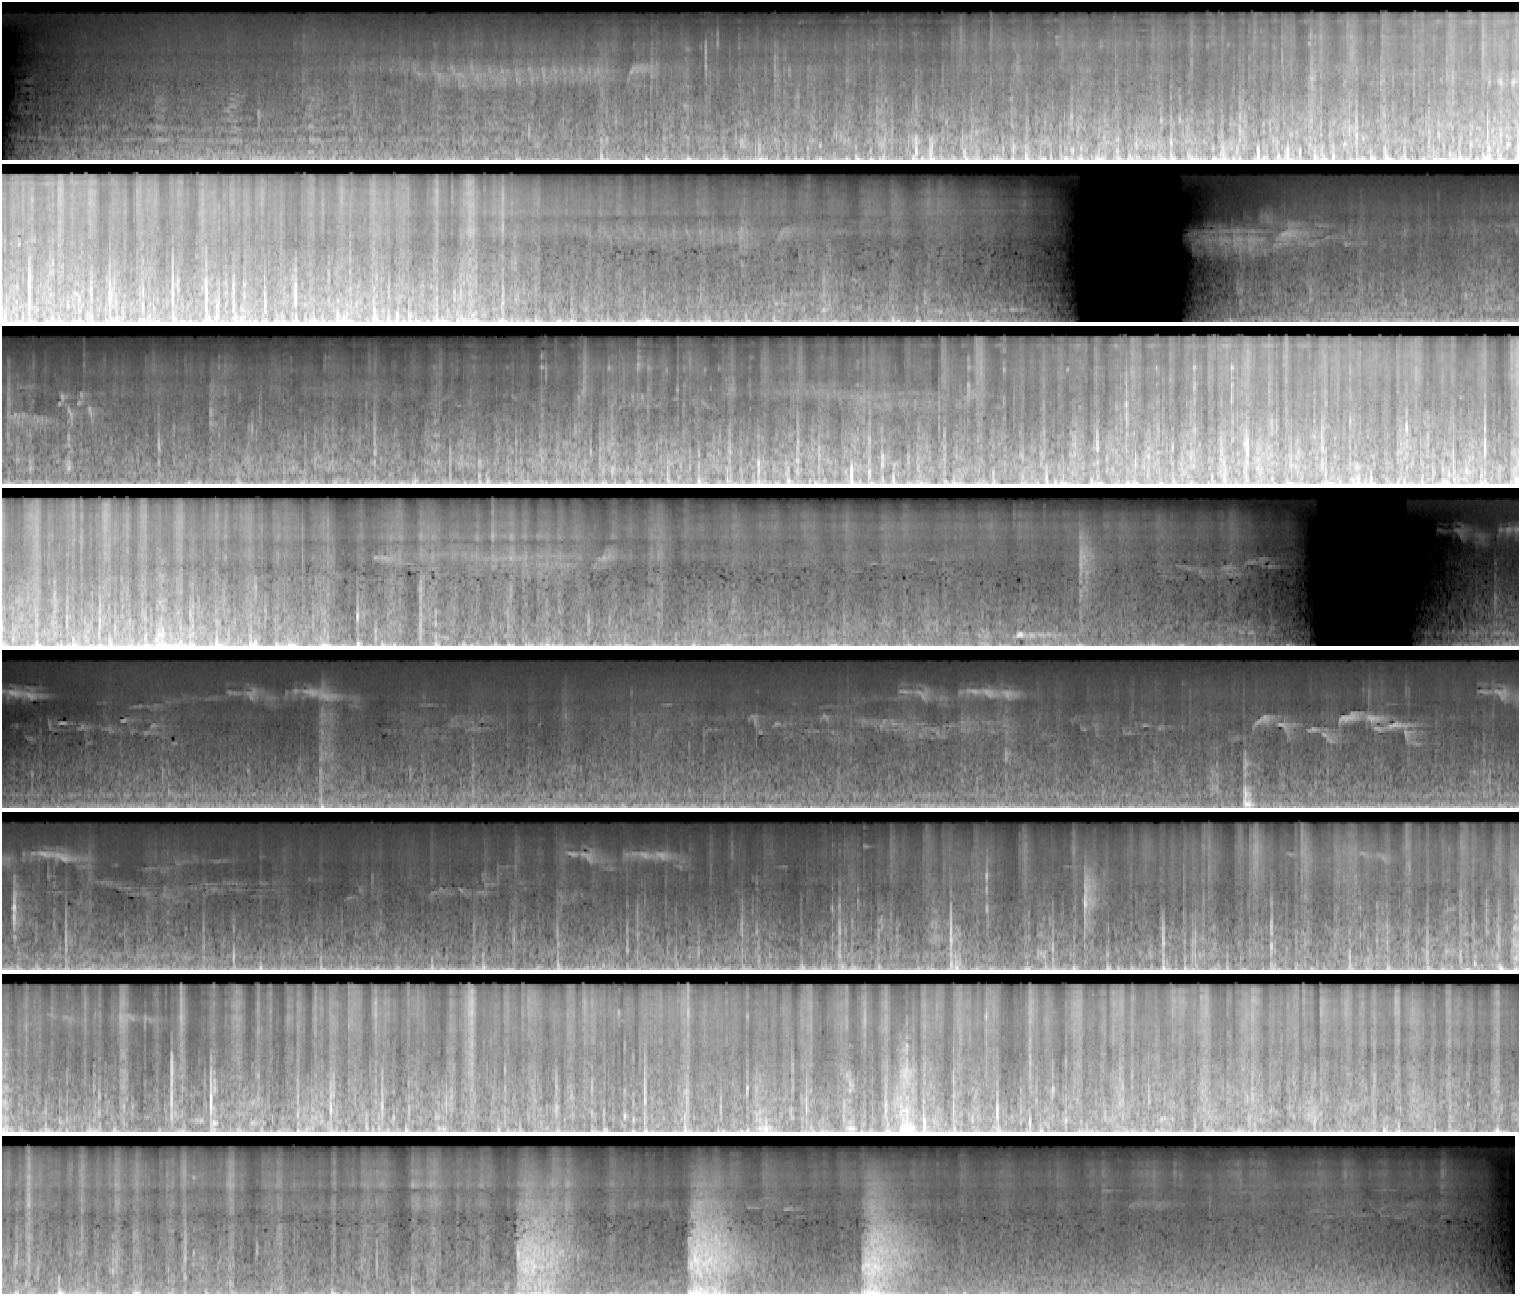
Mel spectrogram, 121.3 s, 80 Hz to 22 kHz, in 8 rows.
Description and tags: Field recording of a small group of 4 horses walking in the forest. approach, pass by, three times. France, Gers. Recorded with MS schoeps microphone through SQN4S mixer on a Fostex PD4. decoded in protools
